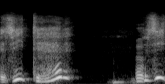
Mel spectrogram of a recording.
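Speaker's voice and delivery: put-on small child's voice, high and slow, starting to crack. Retelling a little kid asking a question at a movie: imitating a kid's voice breaking. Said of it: "voice starts, like, you know, breaking".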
